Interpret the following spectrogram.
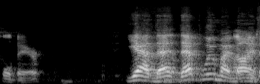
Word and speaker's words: Tolbert: Alec Pierce probably going to get draft capital, and Jalen, is it actually pronounced Tolbert?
